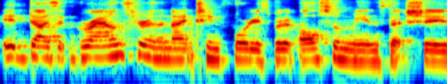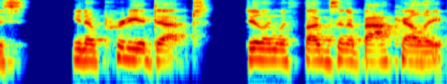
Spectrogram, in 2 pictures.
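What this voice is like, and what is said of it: Mixed accent dipping between influences. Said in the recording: “you have a fantastic and fascinating accent, ... where it it sort of dips in and out of these uh, interesting mixes”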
